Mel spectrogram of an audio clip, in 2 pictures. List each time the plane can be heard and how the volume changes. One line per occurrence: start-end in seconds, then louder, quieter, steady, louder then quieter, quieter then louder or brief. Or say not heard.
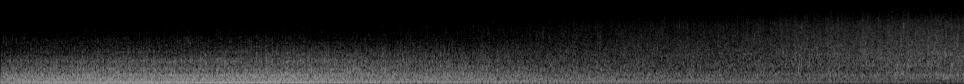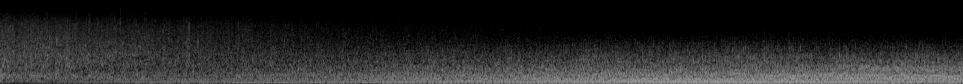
0.0-19.2 quieter then louder.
